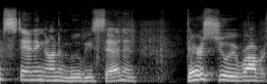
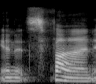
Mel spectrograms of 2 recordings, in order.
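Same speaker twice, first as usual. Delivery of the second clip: ordinary delivery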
